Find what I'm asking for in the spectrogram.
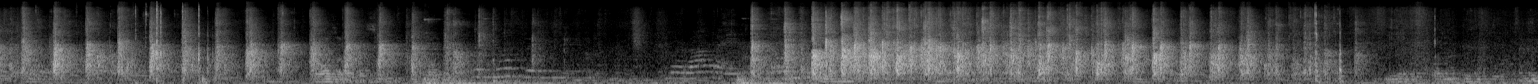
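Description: Clapping from an audience at a tribute event for flood relief workers in Gujranwala, with dense overlapping claps that swell and fade under a host's voice announcing names.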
